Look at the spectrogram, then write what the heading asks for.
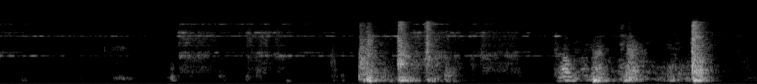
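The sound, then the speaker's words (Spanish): A phone rings with a steady electronic ringtone for a few seconds as the speaker's brother calls, followed by loud clattering and fumbling handling noises as the phone is dropped. “Es mi hermano, pero se me ha caído el teléfono.”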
